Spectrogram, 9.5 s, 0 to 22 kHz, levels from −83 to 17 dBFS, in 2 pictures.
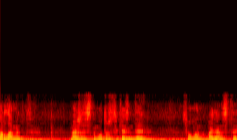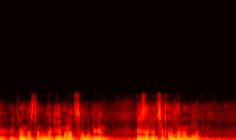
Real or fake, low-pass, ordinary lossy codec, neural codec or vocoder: fake; 7.2 kHz; none; codec, 16 kHz, 8 kbps, FreqCodec, smaller model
